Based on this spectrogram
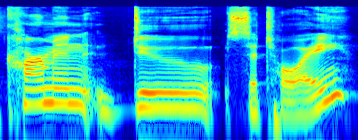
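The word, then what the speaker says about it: Carmen du Sautoy: It's Carmen Du Satoy. Yeah. S a u t o y.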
